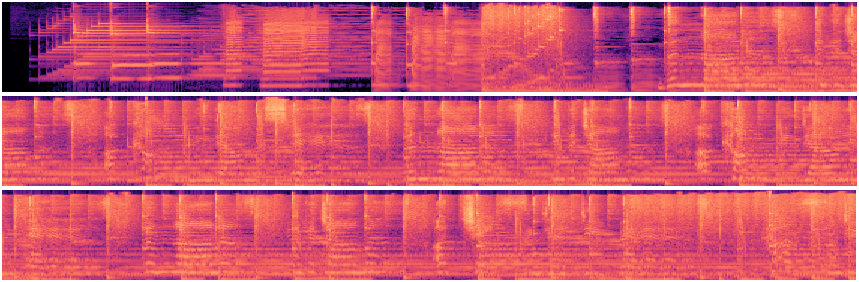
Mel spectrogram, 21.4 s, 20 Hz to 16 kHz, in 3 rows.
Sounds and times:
Music: 0.2s - 21.3s.

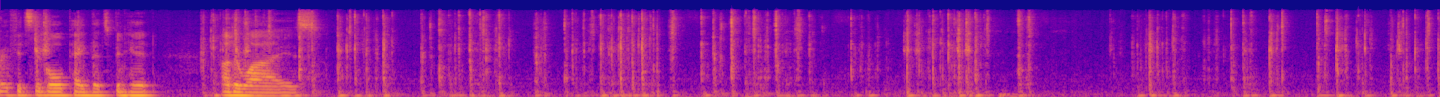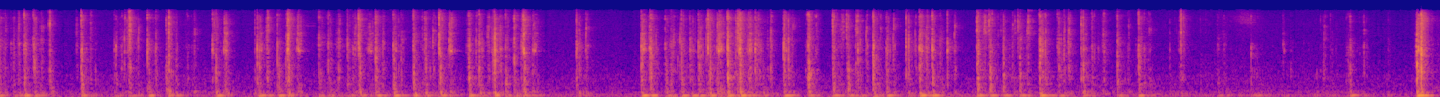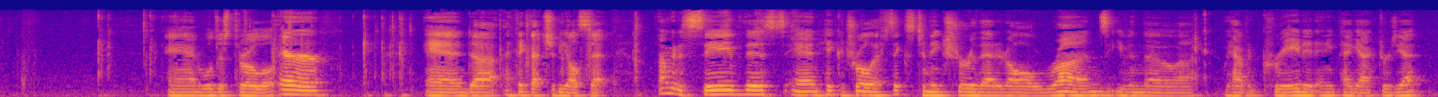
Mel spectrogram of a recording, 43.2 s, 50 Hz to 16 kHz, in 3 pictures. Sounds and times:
Typing: 2.0s - 10.4s, 11.1s - 28.8s, 32.4s - 33.0s.

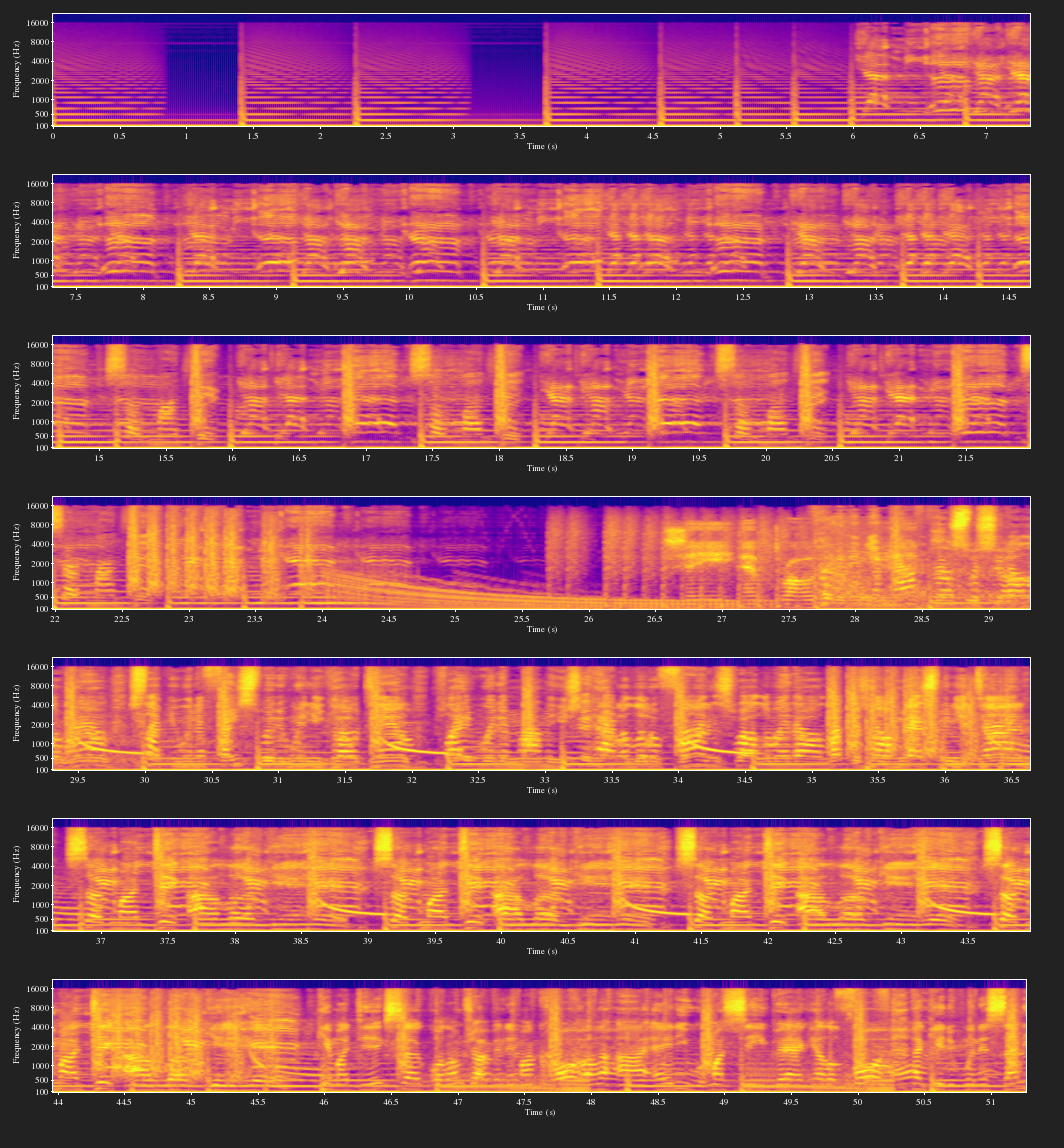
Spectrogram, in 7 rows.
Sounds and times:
Hip hop music: 3.7s - 51.2s.

